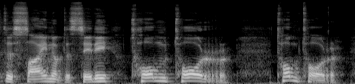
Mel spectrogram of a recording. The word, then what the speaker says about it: Tomtor: Tomto. Tom. Because the P in Russian is pronounced R, by the way.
